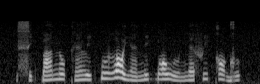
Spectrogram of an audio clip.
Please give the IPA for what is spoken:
s i˨ k͡p a˨˦ n o˦˨ k ɛ̃˨˦ l i˧ k͡p u˦ l ɔ˦˨ j ɛ̃˨ n i˧ ɡ͡b ɔ˧ w u˨ n ɛ˧ f i˦ k ɔ˦˨ ɡ u˨˦

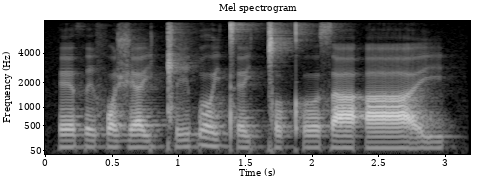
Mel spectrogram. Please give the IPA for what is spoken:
e θ i f ɔ ʒ ɛː j ǁ i ɓ ʊː j tʼ e j ǀ ʊ kʼ ʊː s aː ʔ aː j

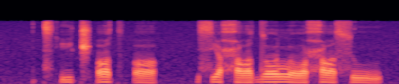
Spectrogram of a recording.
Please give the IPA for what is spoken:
t͡sʼ i t͡ʃʼ ɑ t͡sʼ ɑ | s i ħ ɑ d ɔ l ɔ ħ ɑ s u

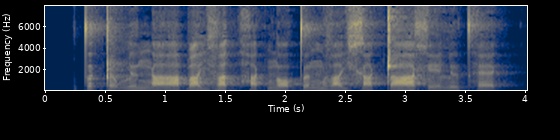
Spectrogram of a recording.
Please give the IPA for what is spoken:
t̪ ə˦˥ k̚ ʈ ə˨˩˨ w l ɨ˧ ŋ aː˨˩˦ ɓ a˧ j v a˦˥ t̚ h a˨˩ k̚ n ɔ˧ t̪ ə˨˩˦ ŋ v a˨˩ j x a˨˩ k̚ ʈ aː˧˥ x e˨˩ l ɨ˨˩ t̪ʰ ɛ˨˩ k̚

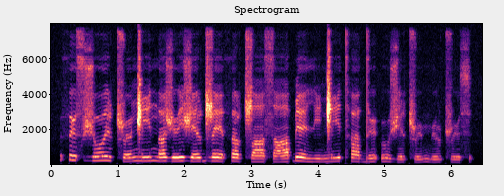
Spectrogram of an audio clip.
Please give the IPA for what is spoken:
θ ɨ˥˨ s ʒ o˧˥˧ i̯ ʈ͡ʂ ɵ˩˥ ŋ͡ǁ i˧˥ n ɐ˧˥˧ ʒ ɨ˧˥ i̯ ʒ e˧˥ ɖ͡ʐ e˥˨ θ ɐ˥˨ ʈ͡ʂ a˨ s a˩˥ ɓ e˥˨ j i˨ ŋ͡ǁ i˧˥˧ tʰ ɐ˥˨ d ɨ˧˥˧ ʔ u˥˨ ʒ i˩˥ ʈ͡ʂ ʉ˩˥ m ʉ˩˥ ʈ͡ʂ ʉ˨ s

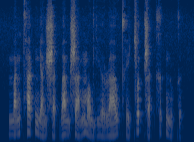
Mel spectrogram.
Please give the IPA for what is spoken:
m a˧˥ ŋ t̪ʰ a˦˥ k̚ ɲ a˨˩˦ j ʂ a˨˩ k̚ w a˧ m ʂ a˨˩˦ ŋ m ɔ˨˩ w j i˨˩ ə̯ ɹ aː˧˥ w t̪ʰ e˨˩˦ c o˦˥ t̚ ʂ a˨˩ k̚ x ə˦˥ k̚ n u˨˩˨ k ə˨˩ k̚

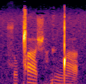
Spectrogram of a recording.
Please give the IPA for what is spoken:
s o ǁ aː ʃ a̤ ɡ ɨː ŋ͡ǃ aː

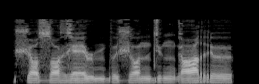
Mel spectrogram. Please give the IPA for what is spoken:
ʃ ø zˤ ɵ ɣ ɛ ɹ m b ɵ ʒ ɔ n d ʉ ŋ ɡ ɑ r ɵ

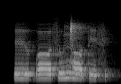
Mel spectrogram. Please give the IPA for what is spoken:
ɘː ʊ̯ ɡ͡b ɔː s u ŋ͡ǀ ɔː t ɪː s

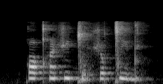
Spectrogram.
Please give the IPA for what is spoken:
q ɔ qʰ ĩ ʃ i ɡ͡ǀ ø ħ ʃ ɔ ǀ i d

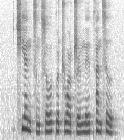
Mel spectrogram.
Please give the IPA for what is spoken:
t͡ɕʰ j ɛ˥˩ n t͡s ɤ˩ ŋ s o˧˥ ʊ̯ t̪ ɤ˥˧ ʈ͡ʂ w ɔ˥˩ ʈ͡ʂ ɻ̩˧˥ n̪ e˧˥ ɪ̯ t̪ʰ a˥˧ n s ɹ̩˥˩

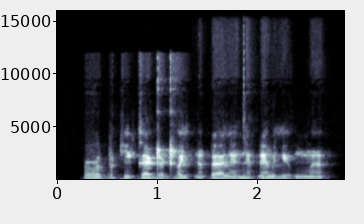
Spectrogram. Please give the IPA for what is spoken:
ʕ u b ʌ kʲ ɛ̃ k ɜ ɖ ɜ ɖʱ ʌ lʲ ɠ ə̃ ɓ ɜ l ɛ̃ d ɛ̃ ɓ ɛ̃ w lʲ u ŋ͡m ə̃

